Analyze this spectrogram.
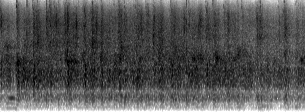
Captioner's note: applause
